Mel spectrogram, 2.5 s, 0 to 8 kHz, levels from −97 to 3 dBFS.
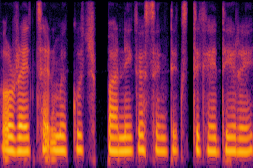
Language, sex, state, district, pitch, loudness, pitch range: Hindi, female, Arunachal Pradesh, Longding, 210 Hz, -18 LUFS, 205-220 Hz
